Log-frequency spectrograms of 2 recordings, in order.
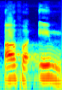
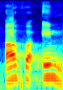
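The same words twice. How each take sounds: No difference in how they are said.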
